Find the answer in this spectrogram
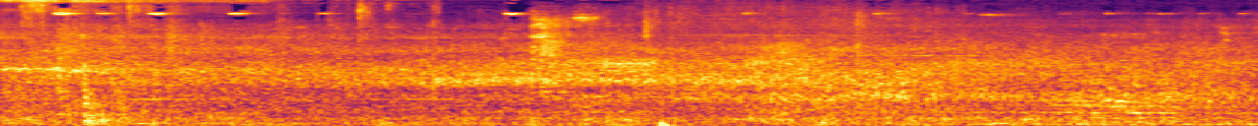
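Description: Steady city street traffic noise from passing cars and other vehicles. A single short low thump comes about halfway through.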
